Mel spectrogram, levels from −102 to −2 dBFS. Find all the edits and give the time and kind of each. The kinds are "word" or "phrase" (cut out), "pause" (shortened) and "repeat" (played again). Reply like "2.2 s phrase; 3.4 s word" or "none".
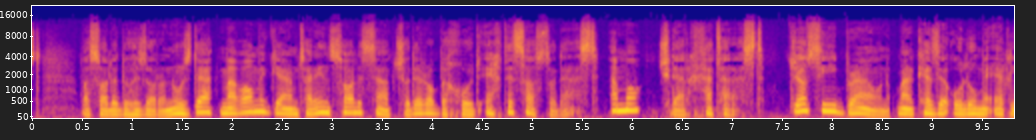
1.8 s pause; 5.7 s pause; 6.4 s word; 8.6 s word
